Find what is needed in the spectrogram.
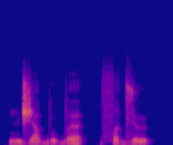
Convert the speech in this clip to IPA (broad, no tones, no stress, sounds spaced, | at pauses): n d͡ʒ a b o b ɐ | sˤ ɨ d͡z ɵ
